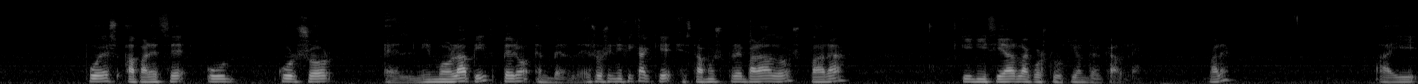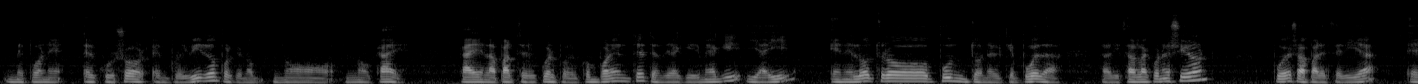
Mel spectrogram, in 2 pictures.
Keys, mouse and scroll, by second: 6.4-9.4 drag.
